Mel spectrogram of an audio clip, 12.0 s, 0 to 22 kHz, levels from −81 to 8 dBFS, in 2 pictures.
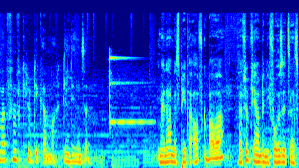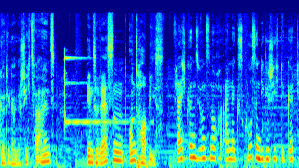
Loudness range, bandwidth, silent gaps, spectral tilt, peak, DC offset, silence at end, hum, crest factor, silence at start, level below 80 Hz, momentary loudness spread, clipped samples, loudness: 4 LU; 16.5 kHz; none; -5.5 dB/octave; -4 dBFS; under 0.1%; 0 s; none; 16 dB; 0 s; -38 dBFS; 9 LU; under 0.1%; -19 LUFS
